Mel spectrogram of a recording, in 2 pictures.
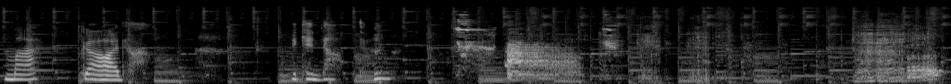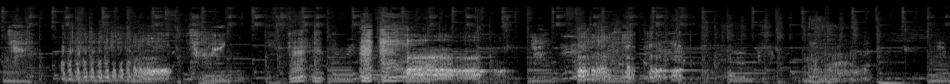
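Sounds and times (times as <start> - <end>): background music: 0.0 - 19.0
donkey braying: 4.5 - 7.4, 8.5 - 18.3.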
